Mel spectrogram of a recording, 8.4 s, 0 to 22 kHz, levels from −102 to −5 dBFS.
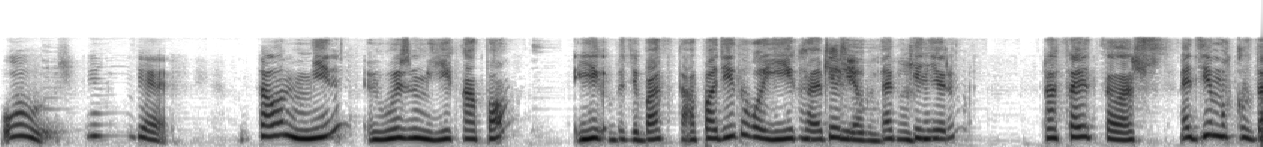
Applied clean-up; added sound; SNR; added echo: neural mask model DeepFilterNet 3.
